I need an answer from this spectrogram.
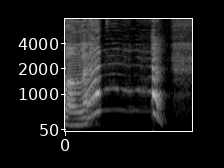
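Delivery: put-on very high, loud, defiant childish la-la yell.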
